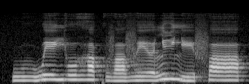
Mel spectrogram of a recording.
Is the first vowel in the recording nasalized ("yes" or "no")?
no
